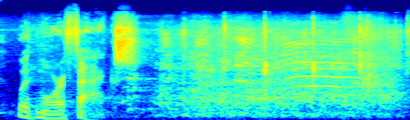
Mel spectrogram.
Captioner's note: crowd laughing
